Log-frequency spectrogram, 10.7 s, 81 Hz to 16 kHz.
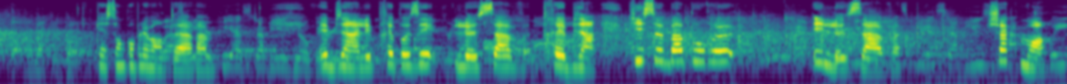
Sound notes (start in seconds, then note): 5.5 some Applause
